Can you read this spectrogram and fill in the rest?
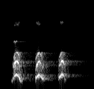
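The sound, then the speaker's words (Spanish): A dog named Nieve comes out from under a table and barks at a man three times in a steady rhythm, each bark loud with a short ringing tail, and no voices in between. “Nieve sale debajo de la mesa y comienza a ladrarle al hombre.”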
